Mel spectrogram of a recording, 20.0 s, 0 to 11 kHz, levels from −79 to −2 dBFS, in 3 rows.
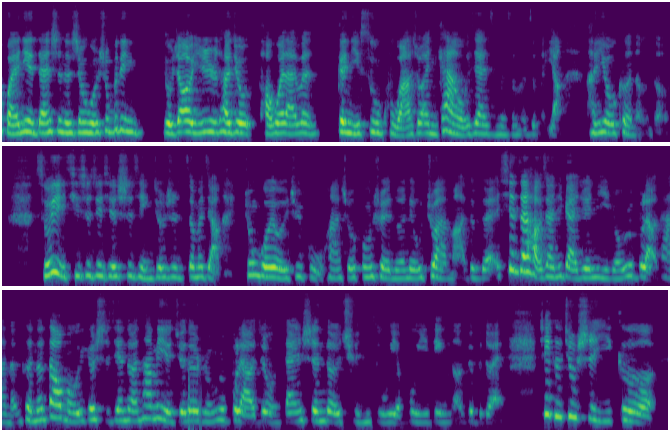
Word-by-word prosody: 怀 225 -6 +3
念 255 +1 +5
单 230 +1 +4
身 260 0 0
的 230 - +5
生 240 0 +2
活， 230 0 +5
说 260 +2 -3
不 290 - -1
定 255 -6 0 0.2
有 225 -2 +7
朝 255 +2 +7
一 230 -1 +4
日 255 -1 +3
她 240 -2 +6
就 230 -2 +5
跑 - - 0
回 230 0 +5
来 215 -1 +1
问 220 -2 -2 0.2
跟 250 -2 +7
你 210 - +1
诉 230 +2 -1
苦 220 -3 -7
啊， 180 +1 0
说： 230 0 -1
“你 210 - -3
看 250 -3 +1
我 - - -3
现 - - -11
在 220 -2 0
怎 190 - -17
么 195 - -10
怎 195 - -18
么 - - -20
怎 200 - -17
么 - - -35
样”， 400 - -7 0.3
很 230 -1 -2
有 240 -3 +1
可 220 - -4
能 - - -17
的。 - - -18 0.4
所 265 - +2
以 335 -7 +6
其 250 +3 -6
实 260 +1 -4
这 255 +1 -2
些 235 -1 0
事 245 +2 -7
情 220 -4 -5
就 225 +2 -2
是， 225 0 -7
怎 235 +3 -2
么 235 - -2
讲， - - -5 0.2
中 275 0 -2
国 235 -2 +7
有 220 -3 +6
一 200 - -5
句 240 +4 -9
古 220 -2 -12
话 205 -1 -12
说： 215 +1 -5
“风 230 +1 -4
水 230 -4 -2
轮 195 +1 -8
流 205 +1 -4
转” 220 -4 -1
嘛， - - -11
对 215 - -8
不 210 - -17
对？ 210 - -4
现 410 -5 +1
在 355 -1 +9
好 - - +2
像 235 -2 -3
你 240 - -6
感 205 -6 -1
觉 210 0 0
你 215 -2 -8
融 195 0 -8
入 255 - -4
不 235 - -1
了 - - +4
她 215 -3 -13
们， 190 - -12
可 270 - -1
能 245 +2 -2
到 310 -2 +4
某 210 -4 -2
一 - - -11
个 260 +1 +3
时 255 -4 -14
间 240 +1 -3
段， 235 -1 -4
她 290 +1 -3
们 290 - -3
也 225 -3 0
觉 220 0 0
得 230 +1 +3
融 215 -2 -11
入 255 +1 -5
不 245 - 0
了 180 -6 +2
这 185 - -3
种 190 - -11
单 215 +2 -6
身 230 -2 0
的 215 -3 -1
群 200 -1 -12
组 395 0 -10
也 - - -3
不 215 - -9
一 195 0 -12
定 210 0 -9
呢， - - -30
对 455 - -6
不 405 - -21
对？ - - -9 0.5
这 390 - +3
个 335 -3 +2
就 335 -1 +2
是 290 -4 -3
一 225 -1 -12
个 215 -7 0
230 Hz, 380 characters per minute, -24 LUFS, 210-250 Hz, 0.5 s, 在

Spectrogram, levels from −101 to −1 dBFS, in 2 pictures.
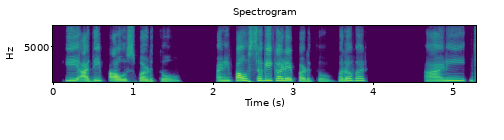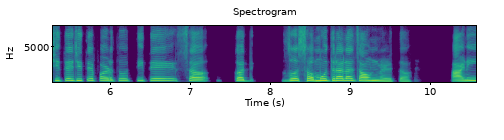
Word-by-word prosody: की 230 0 -1
आधी 205 +3 0
पाऊस 225 +1 +2
पडतो 190 -2 -4 0.5
आणि 215 +2 0
पाऊस 250 +1 +5
सगळीकडे 280 -3 +4
पडतो, 175 -3 -6
बरोबर. 265 +6 0 0.8
आणि 235 +4 -1
जिथे-जिथे 285 +4 0
पडतो 250 -1 -2
तिथे 260 +3 -4
स 260 - -11 0.6
कद 230 -2 +1 0.5
जो 250 +3 +4
समुद्राला 265 +2 +5
जाऊन 230 -1 +4
मिळतं. 180 -4 -4 0.5
आणि 210 +4 +1
235 Hz, 115 wpm, -20 LUFS, 215-260 Hz, 0.8 s, पाऊस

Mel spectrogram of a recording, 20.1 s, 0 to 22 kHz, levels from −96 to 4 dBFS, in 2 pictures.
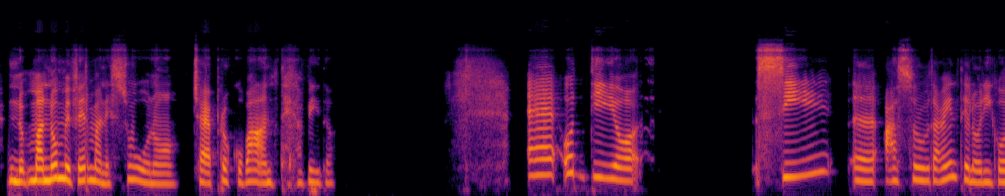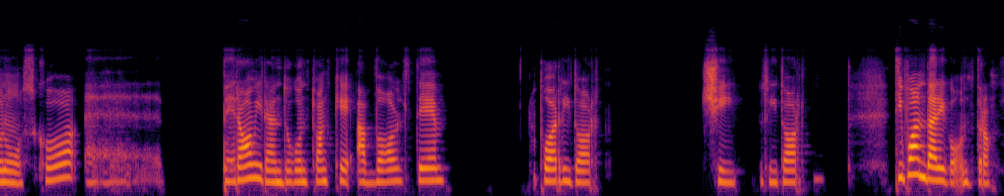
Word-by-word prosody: N 210 - +5
ma 225 +1 +7
non 250 +4 +7
me 240 - +7
ferma 225 -1 +1
nessuno, 175 -3 -4
cioè 200 - +2
è - - -5
preoccupante, 200 -2 -1
capito? 190 -1 -8 1.9
Eh, 325 +1 +3
oddio, 285 -7 0
uhm, - - -2 1.1
sì, 325 +2 0 0.2
uhm, 215 -2 -1
assolutamente 230 +4 -1
lo 205 -3 -2
riconosco, 205 +7 -3
ehm, - - -17 0.6
però 235 +3 +2
mi 270 -1 0
rendo 200 -2 -3
conto 205 0 -5
anche 210 0 -3
a 205 - 0
volte 225 +3 -3 0.9
può 220 - +2
ritor 205 -3 -3 1.0
ci 200 -3 -2 0.2
ritor 205 -1 -4 0.9
ti 275 - 0
può 330 - +10
andare 245 -9 +7
contro, 195 -1 -5
220 Hz, 100 wpm, -25 LUFS, 200-245 Hz, 1.9 s, può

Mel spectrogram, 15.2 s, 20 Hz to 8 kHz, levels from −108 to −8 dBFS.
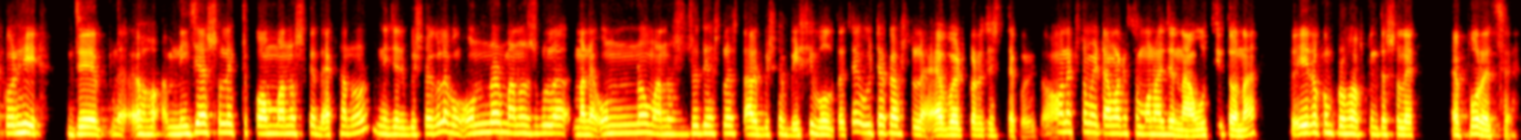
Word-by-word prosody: করি 180 +2 +5 0.5
যে 155 - +5 0.5
অ - - +3
হ - - 0 0.3
নিজে 160 +4 +3
আসলে 190 +1 -2
একটু 190 - -12
কম 165 -1 +6
মানুষকে 165 +1 -2
দেখানোর, 165 +7 -1 0.2
নিজের 155 -1 -1
বিষয়গুলো 165 +6 -1
এবং 170 -3 -1
অন্যর 195 +3 +2
মানুষগুলা 175 0 -1 0.2
মানে 145 -2 +3
অন্য 175 +2 -2 0.2
মানুষ 155 0 -2 0.2
যদি 170 +1 -1
আসলে 170 +1 -3
তার 150 0 +3
বিষয়ে 145 +1 -6
বেশি 135 +8 -4
বলতে 140 -2 0
চায়, 205 0 -3
ঐটাকে 180 0 +1
আসলে 150 -4 -3 0.2
avoid 135 0 +3
করার 135 -2 -2
চেষ্টা 125 +1 -7
করি। - - -11
তো - - -19 0.2
অনেক 200 -1 -1
সময় 200 -3 -1
এটা 170 - +1
আমার 170 0 +2
কাছে 165 +1 -9
মনে 155 0 +2
হয় 150 -1 +1
যে, 145 - +3
"না! 115 - +4
উচিতও 135 -1 +1
না।" - - +2 0.4
তো - - -7
এরকম 185 +1 +2
প্রভাব 160 -2 +3
কিন্তু 155 -1 -4
আসলে 145 -2 +1 0.5
এ - - +5
পড়েছে। 120 -7 +3
165 Hz, 195 wpm, -24 LUFS, 150-175 Hz, 0.5 s, কম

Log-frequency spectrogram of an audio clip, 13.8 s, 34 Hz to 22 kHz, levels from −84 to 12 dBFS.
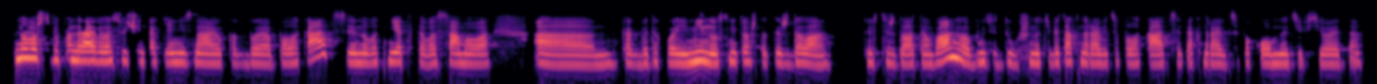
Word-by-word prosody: Ну 260 +1 +8
может 260 0 +5
тебе, 230 -2 -5
понравилось 215 -2 +6
очень 200 -1 -5
так 195 0 -8
я 190 - -1
не 190 -1 0
знаю 180 -1 0
как 175 -2 -15
бы 170 -1 -3
по 180 - -6
локации, 185 - +1
но 185 0 0
вот 185 +2 -8
нет 200 -1 0
этого 175 -1 -5
самого, 175 -1 0 0.4
ам, 165 -1 +1
как 175 -2 -7
бы 175 +2 -6
такой 180 -2 0
минус, 185 -2 +4
не 200 - -1
то, 200 -1 -3
что 185 -2 -9
ты 185 - -4
ждала. 170 -2 -1 0.3
То - - -10
есть, 185 0 -13
ты 185 - -8
ждала 170 0 -2
ванну, 190 +9 +6
а 180 - +1
будет 185 -1 -7
душ, 175 -3 -9
но 185 -1 -1
тебе 180 +1 -8
так 195 0 -1
нравится 175 0 -3
по 175 - -8
локации, 170 0 -1
так - - -9
нравится 175 -2 -6
по 180 - -9
комнате 175 0 -3
всё 170 - -8
это. 170 +4 -7
180 Hz, 210 wpm, -25 LUFS, 170-190 Hz, 0.4 s, Ну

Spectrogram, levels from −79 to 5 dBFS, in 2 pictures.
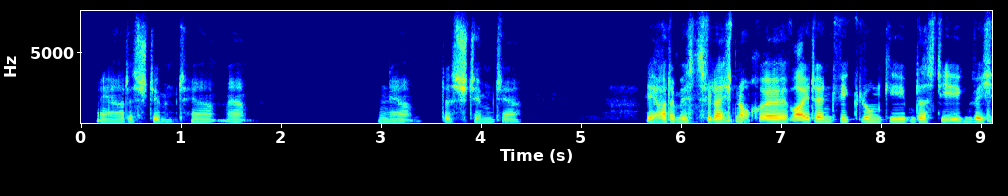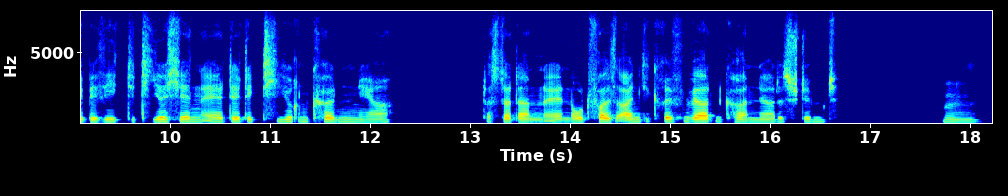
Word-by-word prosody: Ja, 125 -1 -8
das 130 -3 -5
stimmt, 130 0 -4
ja, 135 -1 -8
ja. 140 0 -7 1.3
Ja, 130 -2 -10 0.3
das 135 -1 -3
stimmt, 135 +1 +1
ja. 130 -1 -9 1.3
Ja, 125 - +4
da 145 - +2
müsst's 140 -2 -2
vielleicht 140 +1 +4
noch, 150 0 0
äh, 140 -1 +6
Weiterentwicklung 150 +2 +4
geben, 140 0 -2
dass 135 -2 0
die 145 - +2
irgendwelche 140 -1 +1
bewegte 135 0 -5
Tierchen, 150 +1 0
äh, 145 -1 -2
detektieren 150 +1 -2
können, 140 -1 -1
ja. 130 +1 -7 0.9
Dass - - -9
da 140 - +2
dann, 130 0 -1
äh, 130 - -1
notfalls 135 +1 +1
eingegriffen 150 +1 0
werden 140 0 +4
kann, 135 -2 -4
ja, 135 0 -5
das 140 0 -3
stimmt. 145 -1 -3 1.1
Mhm. 130 -1 -12
140 Hz, 125 wpm, -27 LUFS, 135-145 Hz, 1.3 s, äh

